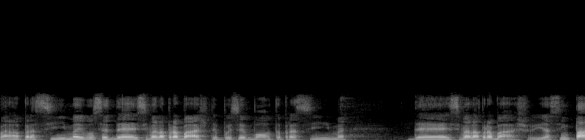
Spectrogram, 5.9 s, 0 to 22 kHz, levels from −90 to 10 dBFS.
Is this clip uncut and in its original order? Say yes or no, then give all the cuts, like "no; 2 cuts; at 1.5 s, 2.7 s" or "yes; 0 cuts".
yes; 0 cuts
